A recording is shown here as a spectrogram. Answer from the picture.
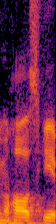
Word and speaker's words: Michalski: Is that how you pronounce her last name, Sarah? Michalski? Uh-huh. Yeah, Bethany Michalski.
